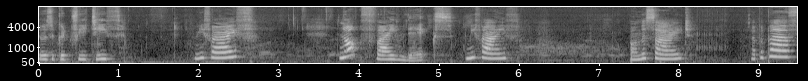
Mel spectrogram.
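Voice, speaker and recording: A woman with a Welsh accent speaks at a very slow pace with long, frequent pauses, her high voice carrying lively intonation. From Wales. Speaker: cat owner. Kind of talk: talking to a pet. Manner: affectionate, coaxing. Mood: affectionate, playful. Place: home room. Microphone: phone near.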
